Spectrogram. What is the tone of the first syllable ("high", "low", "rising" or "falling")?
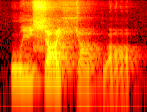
high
